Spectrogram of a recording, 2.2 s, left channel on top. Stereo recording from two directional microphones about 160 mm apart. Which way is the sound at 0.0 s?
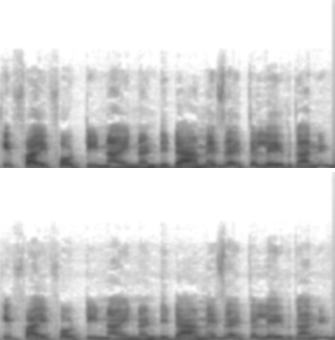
30° left (ahead or behind).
